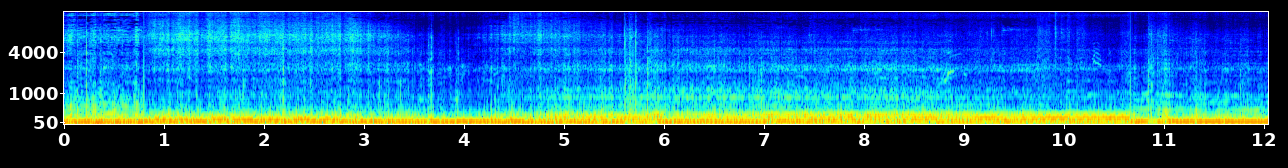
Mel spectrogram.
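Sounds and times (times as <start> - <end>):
sharp firework cracks: 0.0 - 7.4
fireworks bursting rumble: 0.0 - 12.0.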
